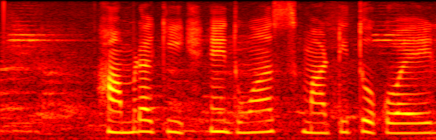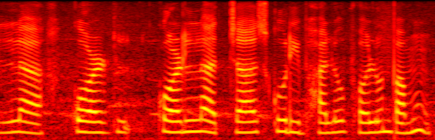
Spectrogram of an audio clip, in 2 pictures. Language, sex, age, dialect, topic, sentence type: Bengali, female, 18-24, Rajbangshi, agriculture, question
